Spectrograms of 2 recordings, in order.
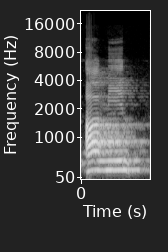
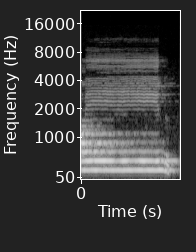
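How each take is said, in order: First: Neither vowel is drawn out long. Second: Both vowels are drawn out long. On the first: It means safe. The speaker calls it wrong. "A-nya tidak panjang, Min-nya tidak panjang" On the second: It means grant it. The speaker calls it right.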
